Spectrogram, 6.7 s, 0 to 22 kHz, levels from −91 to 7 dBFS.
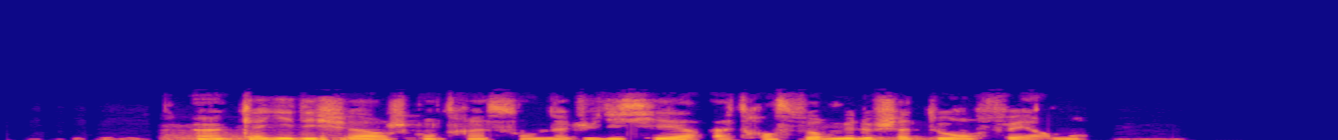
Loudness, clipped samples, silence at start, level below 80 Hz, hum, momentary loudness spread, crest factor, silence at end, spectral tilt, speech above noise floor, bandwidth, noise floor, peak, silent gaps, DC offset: -17 LUFS; under 0.1%; 0.5 s; -54 dBFS; none; 8 LU; 16 dB; 0.95 s; -5 dB/octave; 24 dB; 7.6 kHz; -41 dBFS; -2 dBFS; none; under 0.1%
